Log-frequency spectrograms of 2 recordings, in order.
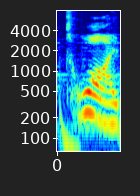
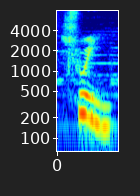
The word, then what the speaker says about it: Twi: Oh, it's Chui. Oh. Oh. I apologize. I am so sorry. I thought, well, this is what happens with how I read words. I just read them as they are. So I just think Twi, but it's tree.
